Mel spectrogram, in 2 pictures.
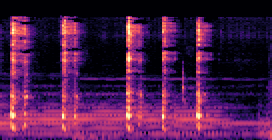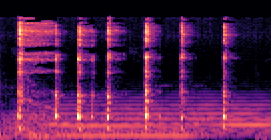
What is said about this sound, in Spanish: ¿Hace mucho tiempo que tiene usted esa tos?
